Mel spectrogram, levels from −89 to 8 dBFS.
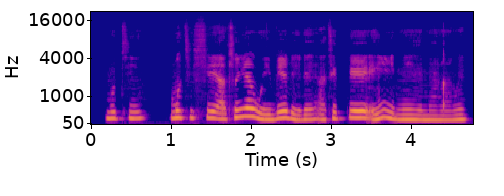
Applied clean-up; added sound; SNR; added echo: neural mask model DeepFilterNet 3.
